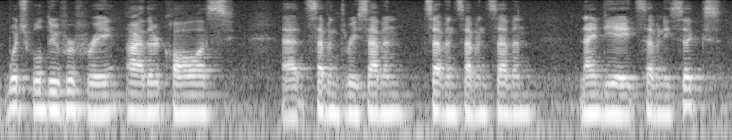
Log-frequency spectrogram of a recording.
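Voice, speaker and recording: A man giving a casual, unscripted product review as a shop representative, in a matter-of-fact, conversational way. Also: lowish voice. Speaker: scanner shop representative presenting a product comparison. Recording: distant mic with faint background noise.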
